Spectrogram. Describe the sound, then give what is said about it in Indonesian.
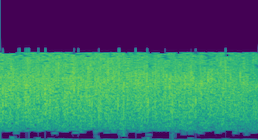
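Studio audience applause: dense, continuous clapping from many hands, loud and steady for about four seconds with no break. “Super, kita berikan tepuk tangan dulu.”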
